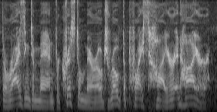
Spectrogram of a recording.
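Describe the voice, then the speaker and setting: An actor playing a worried, resigned foreign merchant in a video game, with a measured, plaintive delivery. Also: male voice, medium pitch, pushed and bright, slight background noise, close to an everyday voice, rough recording. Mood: explaining. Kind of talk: video game dialogue acting. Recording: game music behind.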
